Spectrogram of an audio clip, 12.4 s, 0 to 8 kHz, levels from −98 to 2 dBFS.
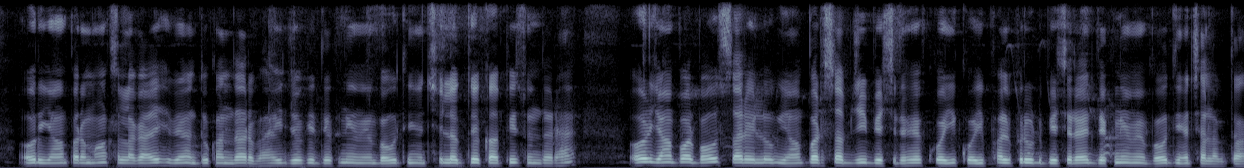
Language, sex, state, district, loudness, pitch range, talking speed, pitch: Maithili, male, Bihar, Muzaffarpur, -34 LUFS, 130-140 Hz, 200 wpm, 135 Hz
